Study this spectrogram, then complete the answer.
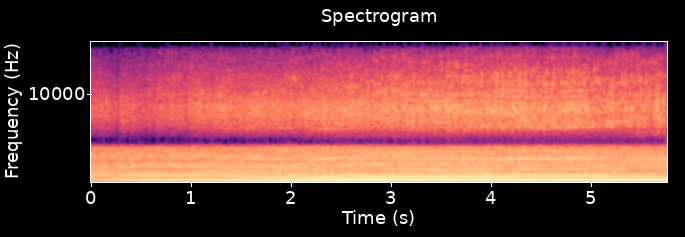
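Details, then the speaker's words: Harbor Freight 800/900 W portable generator, about 15–20 hours, under full load: steady even drone with no rattle or knock; the rattle heard without load is just an exhaust ping, not piston or con-rod slap. Normal running under load. "So, it is it's an exhaust ping without load. It's just a little pinging away of the exhaust."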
